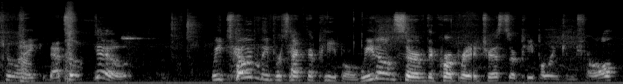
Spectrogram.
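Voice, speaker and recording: A man's voice: on the high side, big pitch swings, brisk, a little hiss or hum. A man bantering casually as a tabletop role-player, sardonic and sweary. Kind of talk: casual in-character game banter.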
